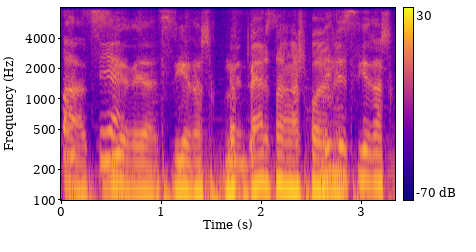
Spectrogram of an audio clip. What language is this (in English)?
Kazakh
